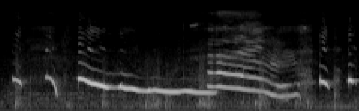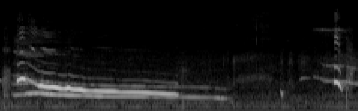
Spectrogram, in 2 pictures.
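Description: Siberian husky puppy howling: two short yelps, then long howls that slide slowly down in pitch, broken by short yips.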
